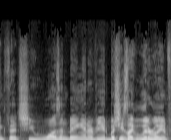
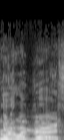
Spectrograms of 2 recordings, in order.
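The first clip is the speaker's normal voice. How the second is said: put-on voice spoken with fingers in mouth; 5 semitones higher, 5 dB louder than usual. Retelling a game scene, imitating Tidus talking with fingers in mouth. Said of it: "talking with his fingers in his mouth, so he sounds all".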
